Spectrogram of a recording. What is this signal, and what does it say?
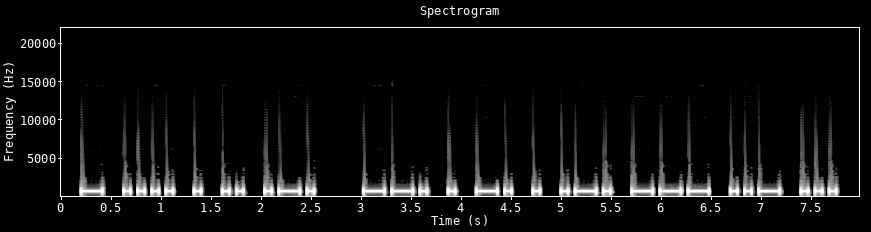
Morse code, heard as a keyed tone, about 17 wpm, 700 Hz. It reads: THEIR GENEROUS
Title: Pangram Challenge v2 - 17wpm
